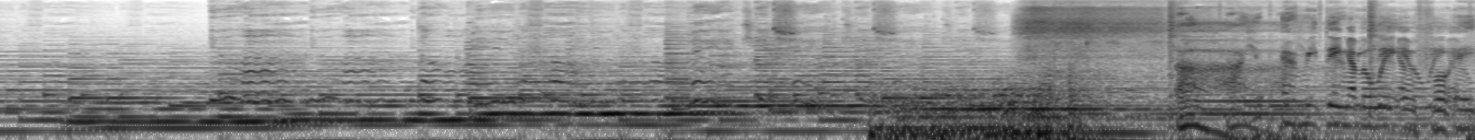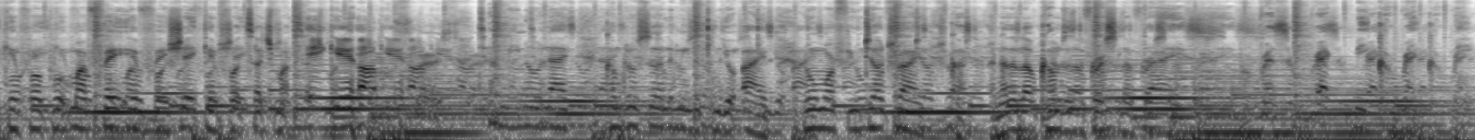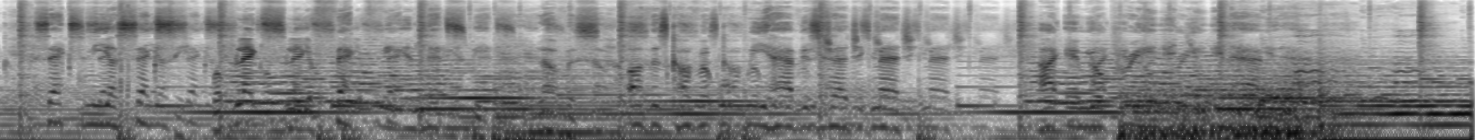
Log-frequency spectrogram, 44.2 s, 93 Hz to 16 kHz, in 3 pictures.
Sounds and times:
Music: 0.0 - 44.2.

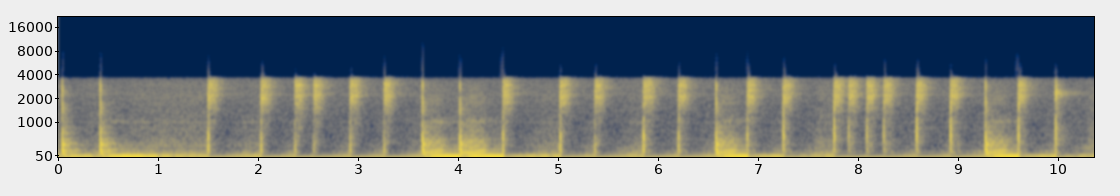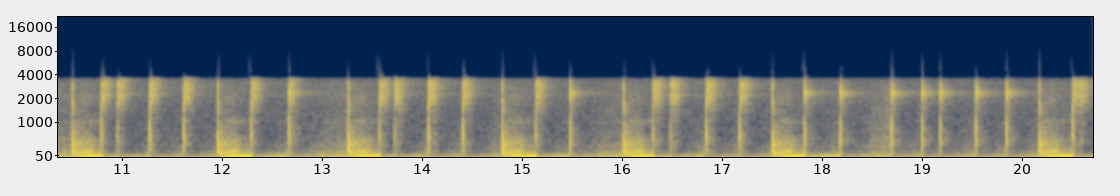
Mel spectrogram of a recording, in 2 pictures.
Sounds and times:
Effects unit: 0.0 - 20.7
Inside, small room: 0.0 - 20.7.

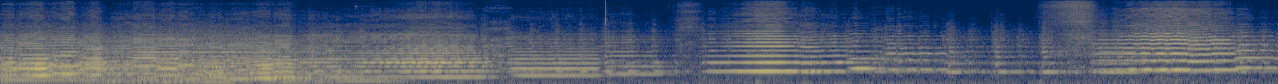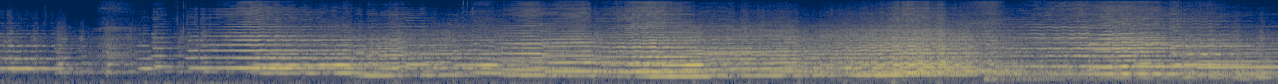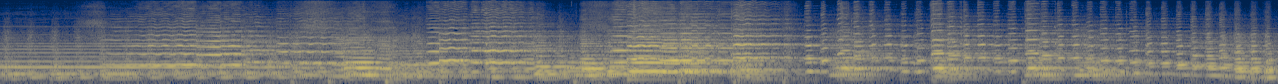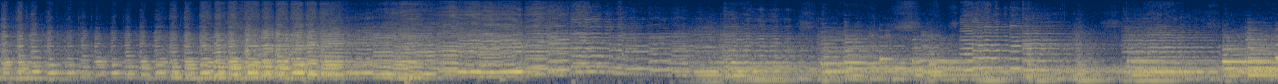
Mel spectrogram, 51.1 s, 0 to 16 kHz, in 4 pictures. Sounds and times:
Violin, fiddle: 0.0 - 51.1.

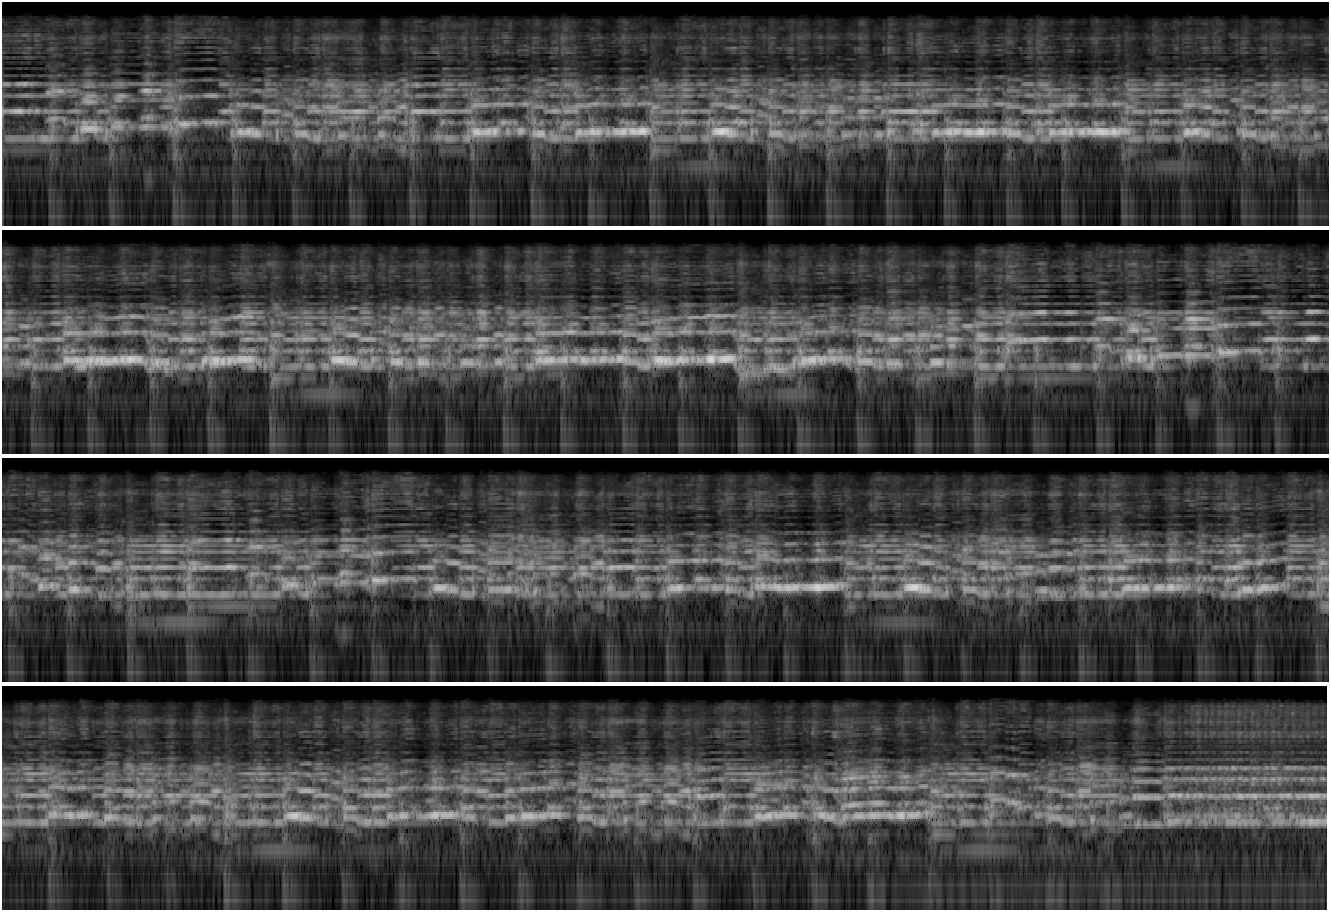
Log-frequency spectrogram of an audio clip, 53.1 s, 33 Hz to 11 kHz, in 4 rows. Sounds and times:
Violin, fiddle: 0.0 - 53.0.

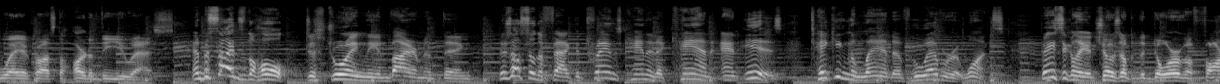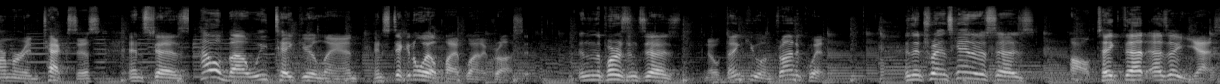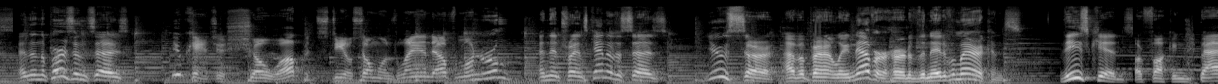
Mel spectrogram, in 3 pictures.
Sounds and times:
Speech: 0.0 - 20.4, 21.2 - 36.5
Music: 0.0 - 36.5.

